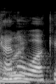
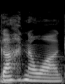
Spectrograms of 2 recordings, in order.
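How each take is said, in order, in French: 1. Ça commence par un K et il n'y a pas de H. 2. Ça commence par un G et il y a un H. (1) "c'est plus comme la prononciation francophone" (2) "il faut que vous prononcez le H, puis les K comme un G"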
